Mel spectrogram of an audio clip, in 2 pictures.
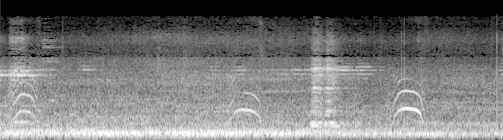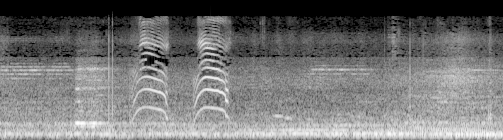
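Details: Street cats in a small village in North Africa, where the weather is warm most of the year: a series of about six high, arched meows rising and falling, spaced unevenly over twelve seconds, against a steady low rumble of traffic.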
